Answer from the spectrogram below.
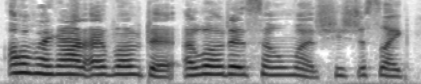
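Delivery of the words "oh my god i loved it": ordinary talk, nothing marked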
